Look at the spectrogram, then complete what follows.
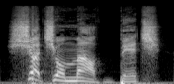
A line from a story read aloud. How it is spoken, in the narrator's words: jaguar snarled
